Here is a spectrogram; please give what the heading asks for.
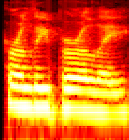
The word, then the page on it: hurly burly: American English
